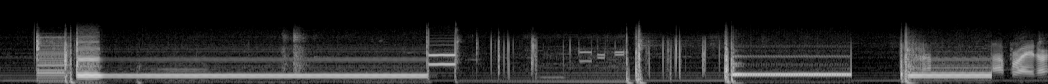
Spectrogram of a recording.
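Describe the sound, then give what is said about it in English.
A telephone dial tone holds steady, then the operator is dialed with a run of clicks and brief tones, followed by further steady line tones that stop and start. “Now I'm going to dial diamond, in other words, operator.”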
